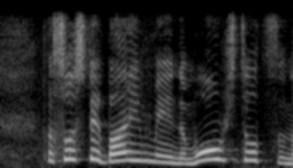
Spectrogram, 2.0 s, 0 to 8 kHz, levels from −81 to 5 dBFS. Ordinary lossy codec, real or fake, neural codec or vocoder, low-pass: none; fake; codec, 16 kHz, 2 kbps, X-Codec, WavLM features, trained on Multilingual LibriSpeech; 7.2 kHz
